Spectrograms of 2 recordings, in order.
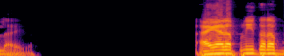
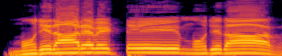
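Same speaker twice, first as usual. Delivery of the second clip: higher, slow, stretched-out exclamation; drawn-out praise; 4 semitones higher, 3 dB louder, slower than usual. Real, not acted. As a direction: draw out each word in delighted approval. Teacher cheers on a student's answer.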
